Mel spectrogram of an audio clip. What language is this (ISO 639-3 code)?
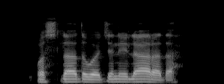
pus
